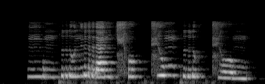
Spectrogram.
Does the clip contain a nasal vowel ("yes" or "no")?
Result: no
